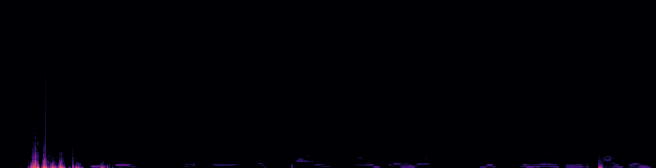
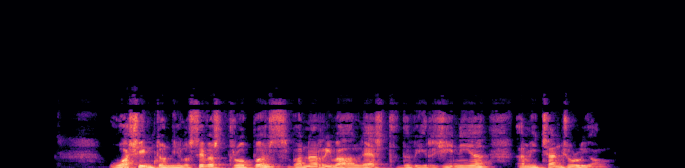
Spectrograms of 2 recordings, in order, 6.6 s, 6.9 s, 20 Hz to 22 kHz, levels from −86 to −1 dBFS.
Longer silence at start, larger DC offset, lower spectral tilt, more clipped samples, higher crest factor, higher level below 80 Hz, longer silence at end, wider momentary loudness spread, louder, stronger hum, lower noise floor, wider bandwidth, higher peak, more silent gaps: second, 0.3 s vs 1.1 s; neither; first, -10 dB/octave vs -5.5 dB/octave; neither; first, 28 dB vs 18 dB; about the same, -62 dBFS vs -62 dBFS; second, 0.55 s vs 0.8 s; first, 20 LU vs 10 LU; second, -46 LUFS vs -18 LUFS; neither; first, under -90 dBFS vs -48 dBFS; first, 15 kHz vs 9.2 kHz; second, -24 dBFS vs -2 dBFS; neither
